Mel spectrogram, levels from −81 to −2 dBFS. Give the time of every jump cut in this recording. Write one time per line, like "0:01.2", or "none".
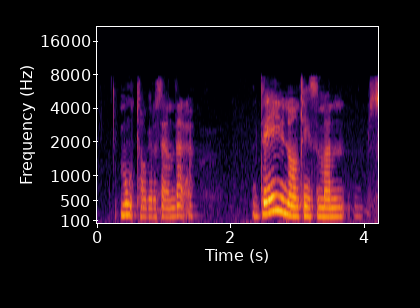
none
